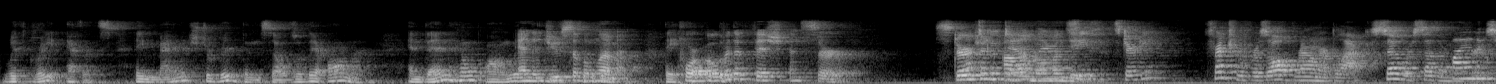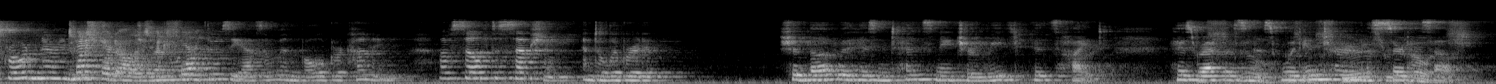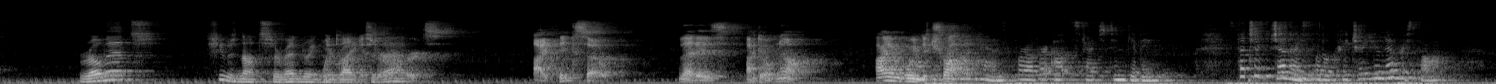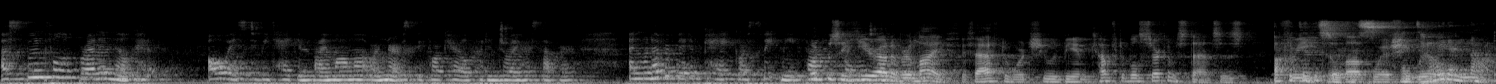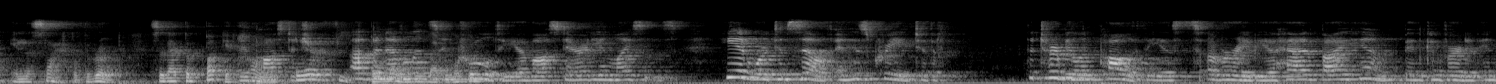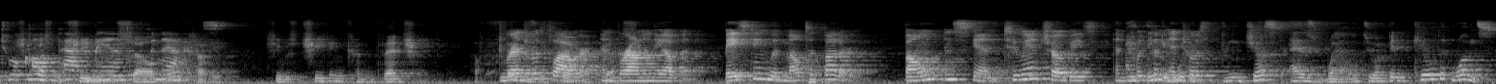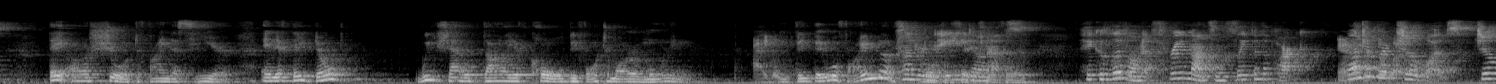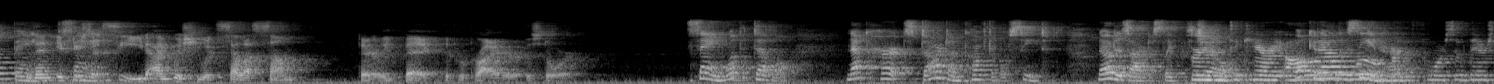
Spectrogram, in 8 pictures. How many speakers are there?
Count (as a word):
eight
